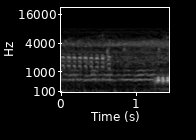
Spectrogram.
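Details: Several cane toads (Rhinella marina), described as a mob, call together at Fog Dam near Darwin, where invading toads are overrunning the area, in low, pulsing trills that overlap into a steady chorus.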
